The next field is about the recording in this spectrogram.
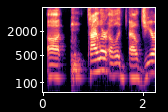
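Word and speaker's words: Tyler Allgeier: Tyler Algier, I guess is the way you say it.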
